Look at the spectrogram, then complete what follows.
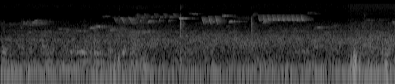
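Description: Near-silent countryside ambience: faint songbird chirps, with two brief rapid trills near the middle, over a low background rumble.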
